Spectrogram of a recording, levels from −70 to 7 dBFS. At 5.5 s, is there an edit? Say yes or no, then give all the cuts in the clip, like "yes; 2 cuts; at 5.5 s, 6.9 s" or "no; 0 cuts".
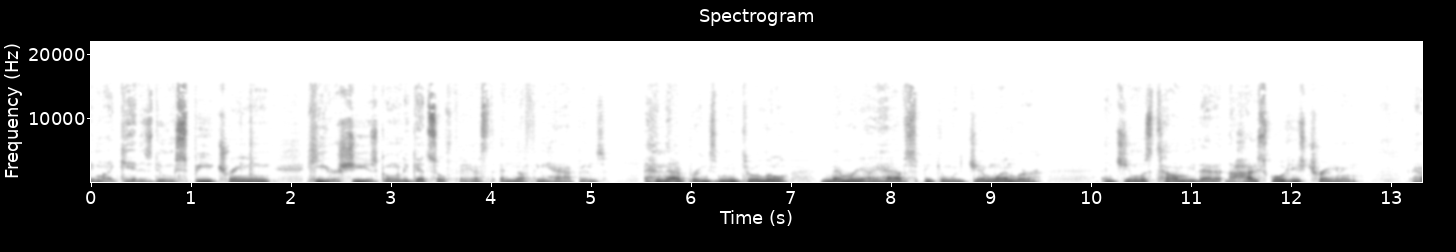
yes; 1 cut; at 5.5 s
